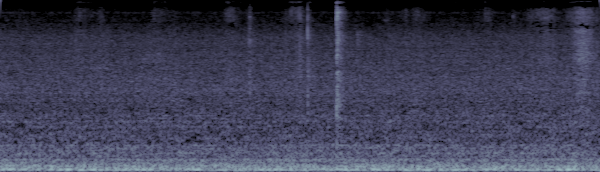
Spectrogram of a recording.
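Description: A steady low rumble or hum, with a faint tick about three and a half seconds in.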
